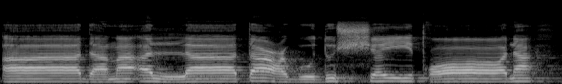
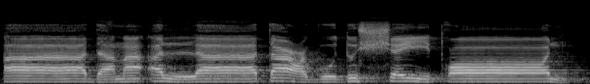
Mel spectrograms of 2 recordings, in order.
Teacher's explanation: आगे कच्ची वक़फ़ आ गई तो यहाँ पे नून साकिन हो जाएगी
